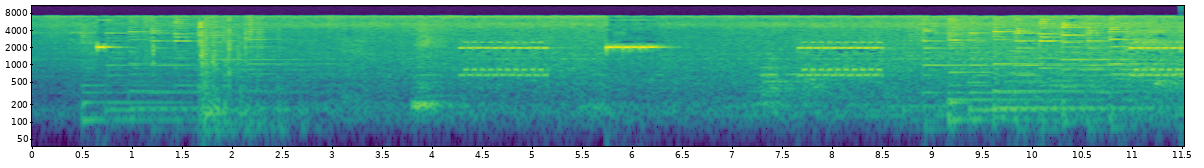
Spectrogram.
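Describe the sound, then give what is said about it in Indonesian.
A telephone ringing in several repeated electronic bursts separated by short pauses, loud against a busy background of other sounds. “gak usah diangkat telepon itu”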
